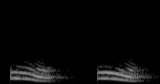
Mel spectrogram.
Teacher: For the oo sound, the lips are rounded.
